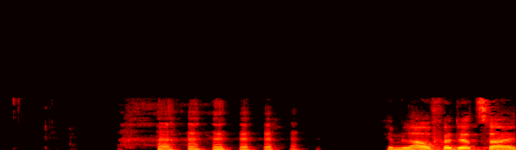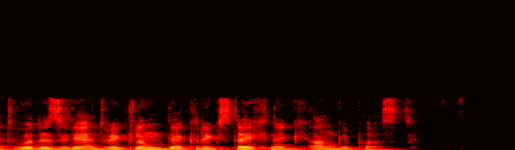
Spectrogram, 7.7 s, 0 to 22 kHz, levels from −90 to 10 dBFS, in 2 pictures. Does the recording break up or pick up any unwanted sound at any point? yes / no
yes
